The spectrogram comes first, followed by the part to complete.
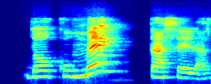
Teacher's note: ¿Dónde sonó más fuerte? En la sílaba men, ¿cierto?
